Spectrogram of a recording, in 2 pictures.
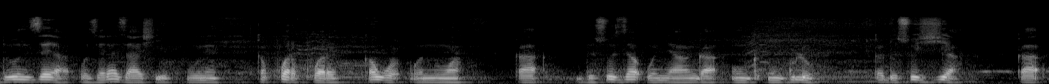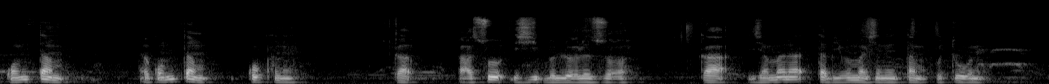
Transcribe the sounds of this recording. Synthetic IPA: doː˦n̩˦za˦ja˨o˨za˨la˦zaː˦ʃi˦p̚uː˦nɨ˦ka˦pwɔ˦ɾɨ˨pʰɔ˨ɾɨ˦ka˦wʊ˨ʔo̰˨nʊ˨a˦ | ka˨ | do˨so˦za˦ʔo˨ɲaː˨ŋ˦ɡa˨ŋ̩˦˨ɡu˦lo˨ka˨do˨so˦ʒi˦ja˨ka˨ko˨˦mta˦m | a˨ko˨mta˦mko˦pʰu˨nɨ˨ | ka˨ | pa˨ʔso˦ʒi˦bɨ˨lʊ˨ʔʊ˨lɨ˨zʊ˨ʔʊ˨ | ka˨ʒa˨ma˦na˦ta˨bi˦bɨ˦ma˨ʒi˦nɨ˦ta˦mo˨toː˦nɨ˨

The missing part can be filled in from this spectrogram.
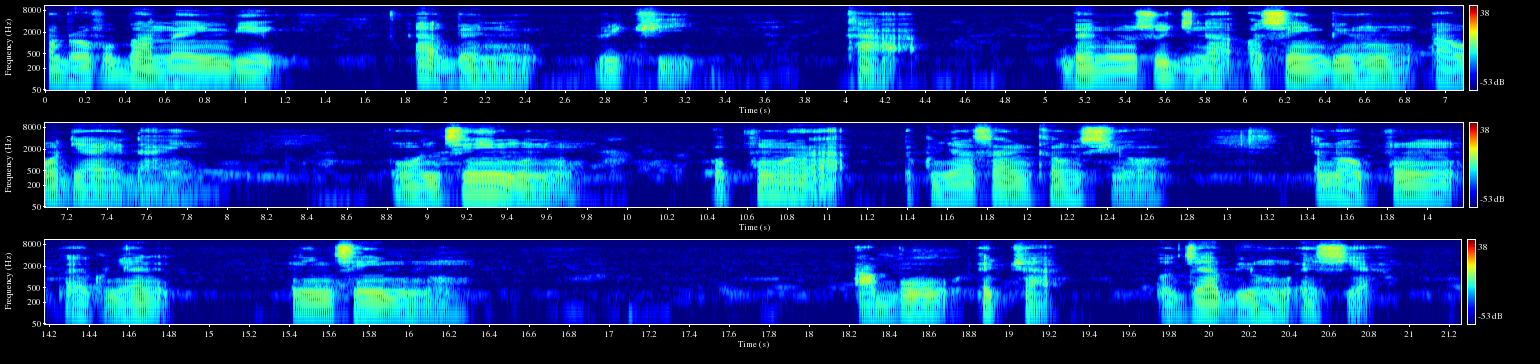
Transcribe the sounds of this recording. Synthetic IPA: a˨bɾɔ˨fʊ˦ba˨nã˦n˦m̩˦bi˦e˦ | a˨bɛ˨nũ˨ɾi˦tʰᶣi˨ | kʰa̰˨ | bɛ˨nʊ̃˨n̩˦sʊ˦d͡ʑi˨nã˨ʔɔ˨ɕɛ̃˦n˦bĩ˦hʊ̃˦a˦wɔ˨dɪ˦a˨ɛ˨dã˨n˦ | wɔ̃˨ɲ̩˨t͡ɕʰɛ̃˦nmũ˨nʊ̃˨ | ɔ˨pʰʊ̃˦na̰˨ | ɛ˨kʰũ˨ɲᶣã˦sã˦ŋ̩˦kʰã˦n˦si˨ɔ˦ | ɛ˦nã˨ɔ˨pʰʊ̃˦na˦˨kʰu˨ɲᶣã˦ | nɪ̃˦ɲ̩˦t͡ɕʰɛ̃˦nmũ˨nʊ̃˨ | a˨bʊ˦ɛ˦t͡ɕᶣa˨ | ɔ˨d͡ʑa˦bi˦hũ˦ʔæ˦ɕi˨a̰˨

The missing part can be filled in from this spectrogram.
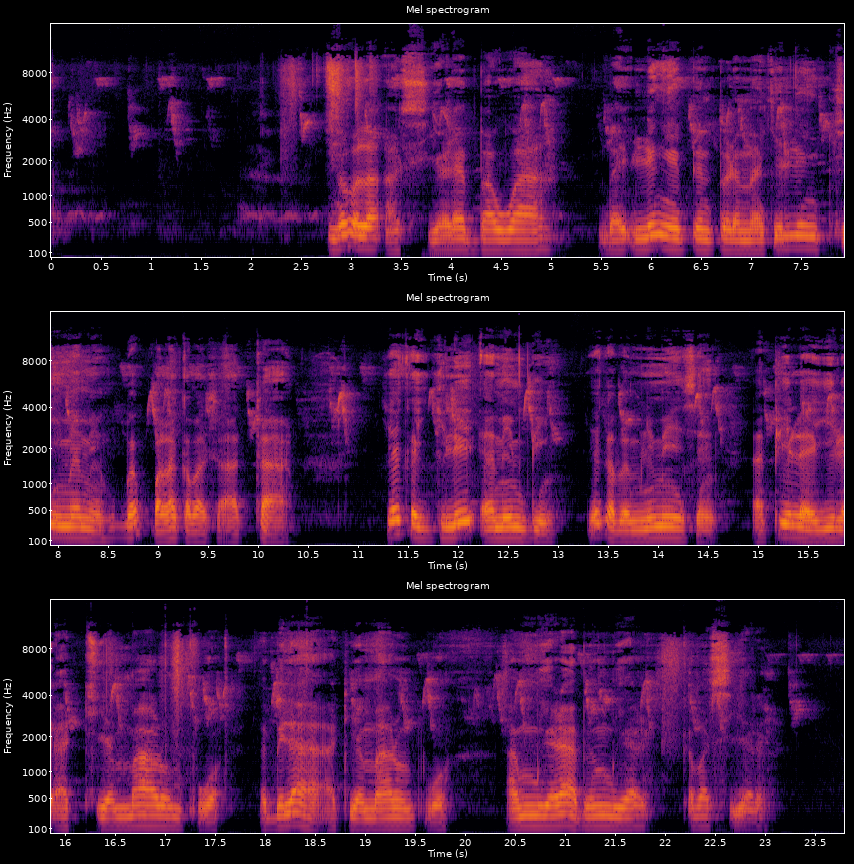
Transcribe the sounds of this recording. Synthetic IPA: nʊ˦ba˦la˦ʔa˨si˨ɛ̰˨ɾa˦ba˦waː˦ | ba˨lɪ˦ŋɪ˦pɪ˦mpɪ˦ɾɪ˦ma̰˨t͡ʃɛ˦lɪ˦ŋkʰiː˦ma˦mɪ˨ɡ͡ba˦k͡pa˨la˦ka˨ba˨za̰ː˨taː˦˨ | t͡ʃɛ˦ka˨ɡi˨le˦ʔa˨mɪ˦mbi˨ŋ | t͡ʃɛ˦ka˨ba˨mɪ˨nɪ˦mɪ˦sɪ̰˨ŋ | a̰˨pi˦ɛ˦la˨ji˦lɪ˨ʔa̰˨tʰɪ˨ɛ˨maː˦ɾʊ˦m˦pʰʊ˦ɔ˦ | a˨be˦la˦˨a̰˨tɪ˨ɛ˨maː˦ɾʊ˦mpʊ̰˦ɔ˦ | a̰˨ŋi˨ɛ˨ɾa˦˨bɪ˦ŋŋi˨ɛ˨ɾɪ˨ | kʰa˨ba˨sɪ̰˨ɛ̰˨ɾɪ˨

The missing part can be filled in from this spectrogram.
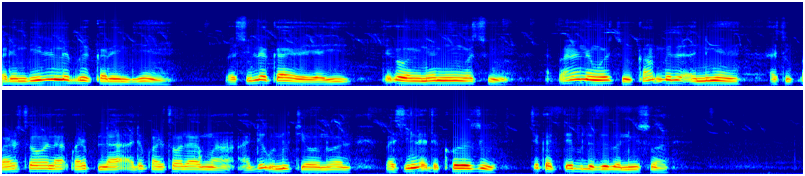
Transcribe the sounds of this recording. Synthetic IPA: ka˨dɪ˨mbiː˦ɾi˦la˦be˦ka˨ɾɪ˨ndi˨e˦˨n˨ | ba˨su˦la˦ka˦ja˨ja˨ji˦ | t͡ʃɛ̰˦ka˨ba˨mi˨n˦a˦m˦ji˦n˦wa˦su˨ | a̰˨pa̰˨˦na˦nɨ˦ŋ˦wa˦su˨ka˦m˦bɪ˦la˨a˨nɪ˦ŋɨ˦n˦ | a˨su˨k͡pa˨ɾsa˦k͡pa˨ɾɪ˦pɨ˨laː˦ʔa̰˨dɪ˦k͡pa˨ɾsa˦ʊ˦la˦ŋ͡ma˨a̰˨dɪ˦ʔo̰˨nu˦ti˨a˨o˨nʊ˦a˦lɨ˨ | ba˨si˦n˦la̰˦tɪ̰˦kʰo˦ɾo˦zu˦˨ | t͡ʃɛ˦ka˨te˦bɨ˦la˨be˦ba˨nu˦sʊ˦a˨

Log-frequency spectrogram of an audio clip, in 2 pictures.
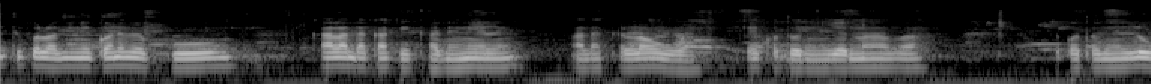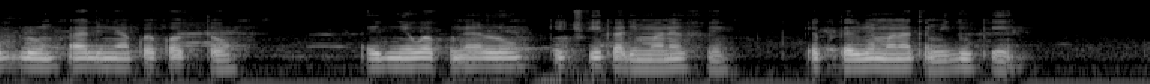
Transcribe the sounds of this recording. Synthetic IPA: e˦t̪u˦fɛ˦lɔ˨dɪ˨nɪ̃˨kɔ˦nɛ̃˦vɛ˨ko˨˦ | kʰa˦la˦da˨ka˦kɪ˨kʰa˨dɪ˨nɪ˦lɪ˦ | a̰˨da˨kɛ˨lɔ˦wɛ˨ke˦kɔ̰˨t̪ɔ˨dɪ˨nĩ˨vɛ˨dnã˦va˦ | ɛ˨kɔ˨t̪ɔ˨dɪ˨nɪ˦lo˦blo˦ɛ̰˦dɪ˨nɪ̃˨a˨kɔ˦ɛ̰˦kɔ̰˦t̪ɔ˨ | e˨˦dɪ˦ne˨˦wɛ˦ku˨nɛ̰˦lo˦ki˦t͡ʃu̥˦i˦ka̰˨dɪ˨mã˨nɛ̃˦fɛ˨ | kḛ˦kʊ̥˨t̪a˨dɪ˨˦be˦mã˨nã˦t̪a̰˨mĩ˨du˦kʰe˨

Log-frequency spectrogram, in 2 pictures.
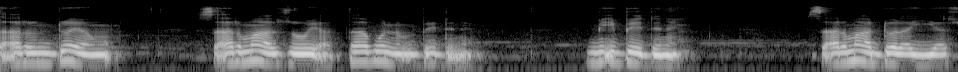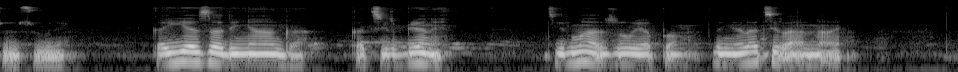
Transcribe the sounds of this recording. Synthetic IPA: sa̰˨ʔa˨ɾɨ˨n˦dɔ˦ja˨ŋɔ˨ | sa̰˨ʔɾɨ˨maː˦˨zoː˦ja̰˨ta˦bo˦nɨ˨m˦be˦dɨ˨nɨ̰˨ | mi˦ʔɪ˦be˦dɨ˨nɨ˨ | sa̰˨ʔɾɨ˦maː˦˨dɔ˦la˨ji˦ja˦sṵ˨sṵː˦˨ɾɨ˨ | ka˨ji˦ja˦za˦dɨ˨ɲaː˦ɡa˨ | ka˨ti˨ɾbɛ˦nɨ˨ | ti˨ɾɨ˨˦maː˦˨zoː˦ja˨pa˦mdɨ˨ɲɛ˨la˦ti˦ɾa˨na̰˦ʔɪ̰˦

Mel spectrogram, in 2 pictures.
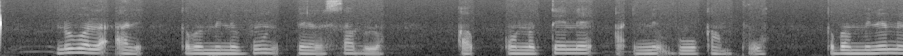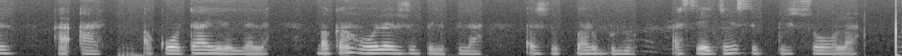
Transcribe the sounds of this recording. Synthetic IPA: nʊ˦ba˦la̰˦ʔa̰˨ɾɪ̰˨ | ka˨ba˨mɪ˨nɛ˨vʊ˦npɛ˨lsa˦bʊ˨lɔ̰˨ | a˨ | ʊ˨nːɔ˨tɛ˦nɛ˦a̰˨ʔɪ˨nɪ̰˦boː˦ka˦mpʊ̰˦ɔ˦ | ka˨ba˨mɪ˨nɛ˦mɪ˦ | a̰˨ʔa˨ɾɪ˨a̰˨kɔː˨taː˦jɛ˨la˨jɛ̰˦la˦ | ba˨ka˦nɦɔ˨˦la˦zu˦pi˨lɪ˨pɨ˨la˦ | a̰˨zṵ˨k͡pa˨ɾɪ˦bu˨lo˦a̰˨si˨ɛ˨d͡ʒɪ˦n˦sɪ˨bi˨sɔː˦la̰˦

